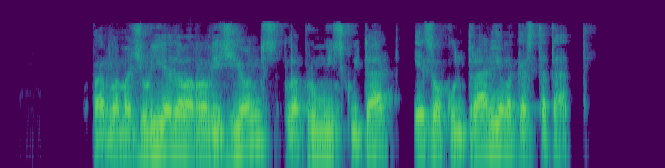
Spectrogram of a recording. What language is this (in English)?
Catalan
